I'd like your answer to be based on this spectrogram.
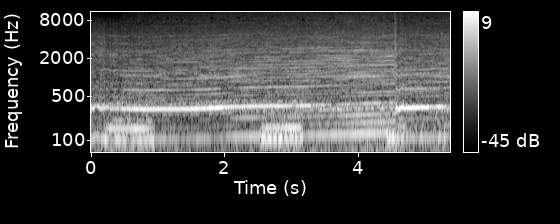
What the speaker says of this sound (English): Oh god. Cars are coming up behind me.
